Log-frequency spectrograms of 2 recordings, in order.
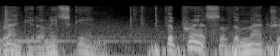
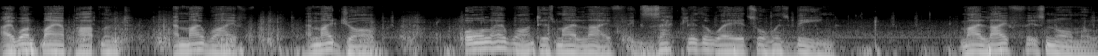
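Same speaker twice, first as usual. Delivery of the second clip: normal talking voice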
